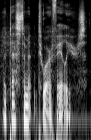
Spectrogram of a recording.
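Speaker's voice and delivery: soft, intimate, fading to a whisper; sultry close-mic voice. Acted. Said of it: "my sultry speaking voice".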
